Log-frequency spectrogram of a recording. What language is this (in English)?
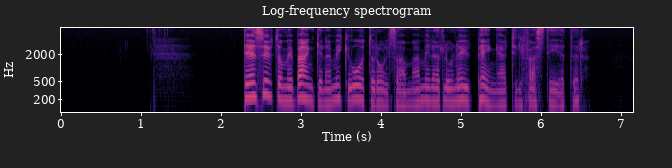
Swedish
